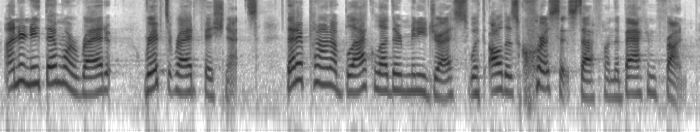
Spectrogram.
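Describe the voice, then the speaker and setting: A woman's voice: fairly high pitch, normal speed, natural voice. A woman voicing a haughty, melodramatic seventeen-year-old goth vampire girl in a dramatic fan fiction reading, with emphatic teenage delivery. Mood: self-absorbed narrating. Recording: echoey hall with long reverb.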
